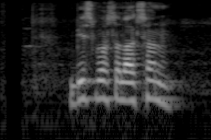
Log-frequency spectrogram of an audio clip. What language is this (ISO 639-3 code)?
nep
